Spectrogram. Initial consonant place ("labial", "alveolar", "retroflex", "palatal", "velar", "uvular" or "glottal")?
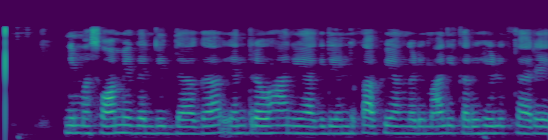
alveolar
